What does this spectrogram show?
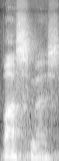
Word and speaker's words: Bussanmas: Bussanmas. Bussanmas. Yeah. Gotcha. It was spelled a little strange, so I wasn't even gonna try. The N is silent for some reason. Gotcha. But, Bussanmas is the way to pronounce it.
